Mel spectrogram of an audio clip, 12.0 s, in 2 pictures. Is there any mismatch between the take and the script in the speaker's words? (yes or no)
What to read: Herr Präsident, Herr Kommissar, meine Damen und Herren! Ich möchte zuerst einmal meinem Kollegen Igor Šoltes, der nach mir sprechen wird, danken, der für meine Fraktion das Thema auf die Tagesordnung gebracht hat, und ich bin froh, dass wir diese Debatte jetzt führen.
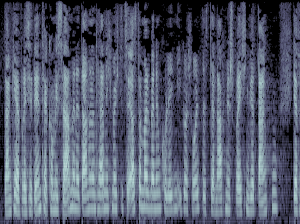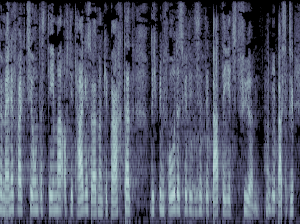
yes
